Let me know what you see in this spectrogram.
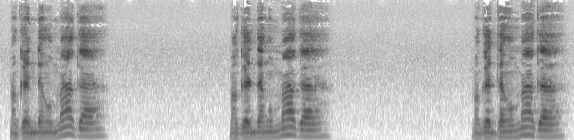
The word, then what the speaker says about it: magandang: It's Magandang umaga.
